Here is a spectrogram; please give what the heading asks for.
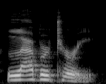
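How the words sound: It is said with native English sounds. The speaker calls it right. "이렇게 발음하는 것이 원어민의 발음입니다"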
